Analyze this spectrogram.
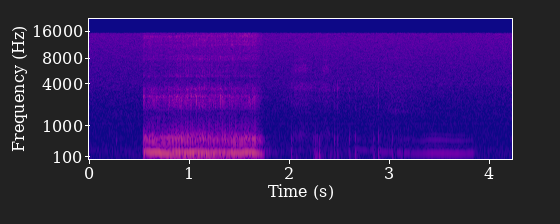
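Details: Sleeping dog snoring: one loud, rough, low-pitched snore lasting about a second, then quiet breathing with a soft whistling exhale.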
